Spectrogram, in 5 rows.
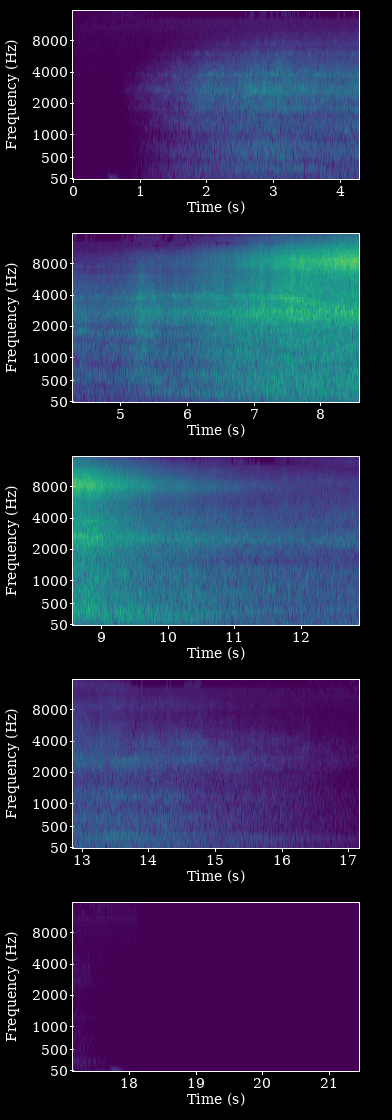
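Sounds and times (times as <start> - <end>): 
aircraft approaching and flying over: 1.2 - 17.0.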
